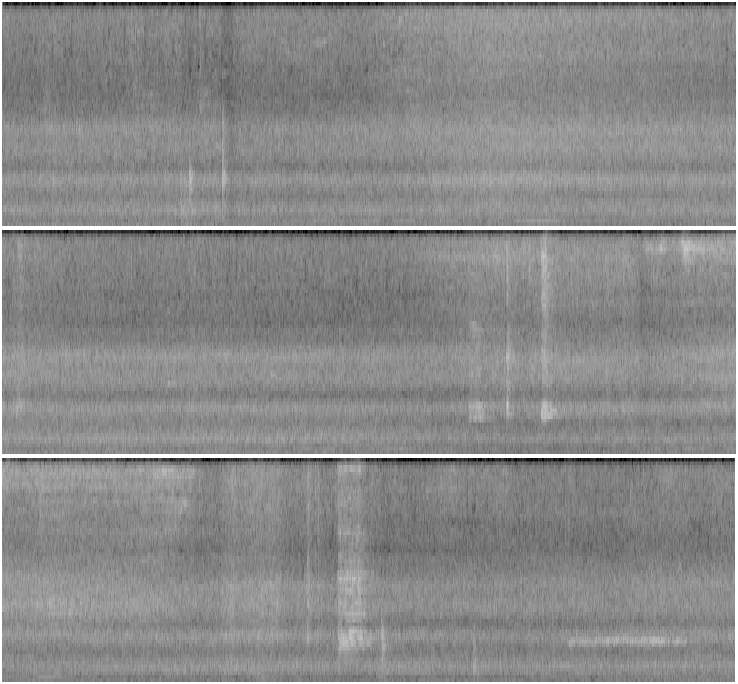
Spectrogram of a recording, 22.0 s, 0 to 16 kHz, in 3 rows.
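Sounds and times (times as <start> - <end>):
excavator diesel engine: 0.0 - 22.0.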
